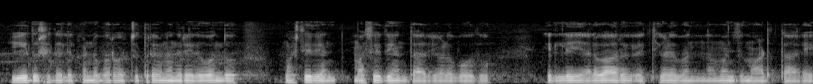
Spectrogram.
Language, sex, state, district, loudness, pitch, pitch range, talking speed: Kannada, male, Karnataka, Chamarajanagar, -17 LUFS, 90 Hz, 85-90 Hz, 120 wpm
